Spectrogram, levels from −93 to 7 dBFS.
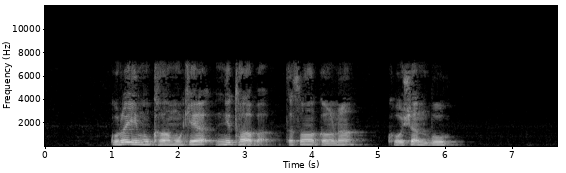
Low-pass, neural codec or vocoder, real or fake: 7.2 kHz; none; real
